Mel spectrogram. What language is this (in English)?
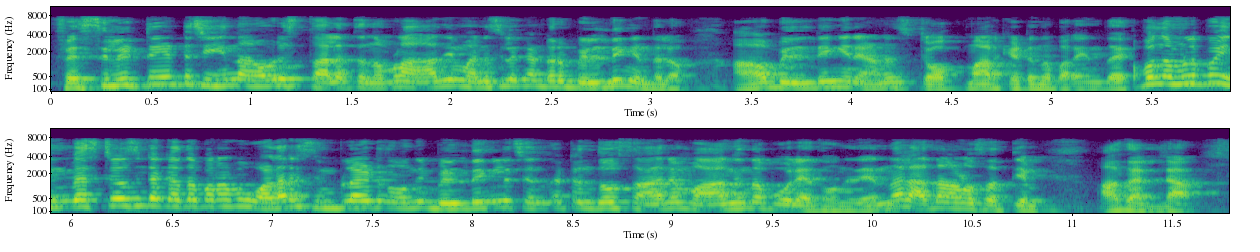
Malayalam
